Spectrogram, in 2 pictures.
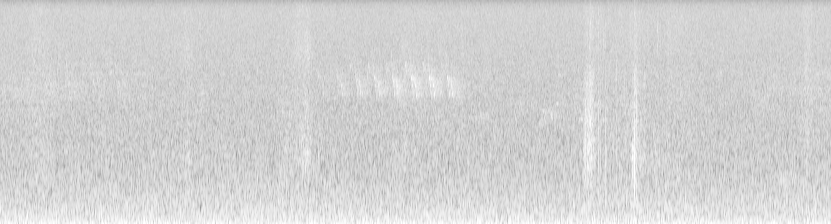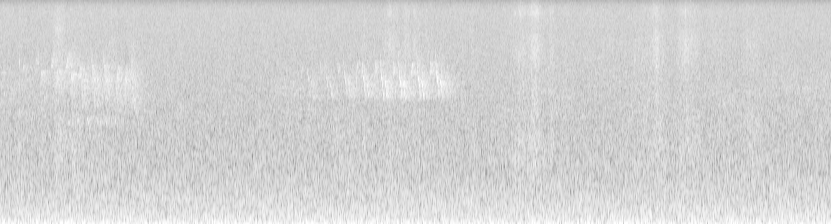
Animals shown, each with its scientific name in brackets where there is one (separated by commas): Ovenbird (Seiurus aurocapilla), Northern Waterthrush (Parkesia noveboracensis)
